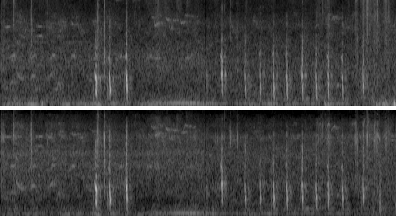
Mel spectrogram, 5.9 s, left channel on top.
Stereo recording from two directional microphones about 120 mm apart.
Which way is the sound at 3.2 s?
50° left (ahead or behind).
